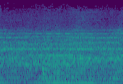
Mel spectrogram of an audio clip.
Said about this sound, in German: Das wird jetzt kurzzeitig das sehr, sehr laut. Die Sirenen, ja, nur ja, hinter uns sind die Sirenen.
